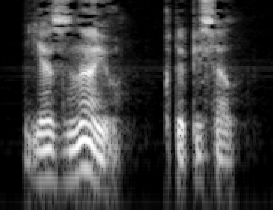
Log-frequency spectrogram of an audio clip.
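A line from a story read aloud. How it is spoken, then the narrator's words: Quiet. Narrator (Russian): тихо сказал Ромашов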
